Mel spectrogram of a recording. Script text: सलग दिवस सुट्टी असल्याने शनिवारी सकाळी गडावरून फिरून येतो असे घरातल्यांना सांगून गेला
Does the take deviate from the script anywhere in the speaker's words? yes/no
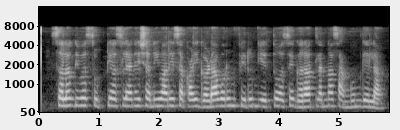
no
